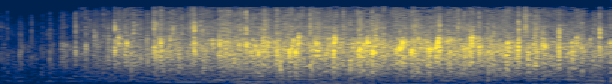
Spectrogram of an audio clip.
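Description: Video game crowd applause in Batman: The Telltale Series swells up quickly and holds as a dense, steady roar of clapping, somewhat distant and without voices on top.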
